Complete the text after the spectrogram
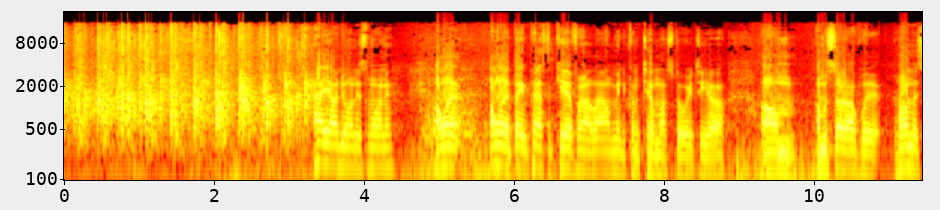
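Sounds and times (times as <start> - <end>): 
church congregation applauding during a morning service: 0.0 - 3.6
speech: 3.3 - 11.4.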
